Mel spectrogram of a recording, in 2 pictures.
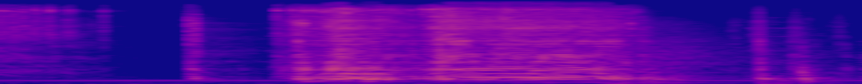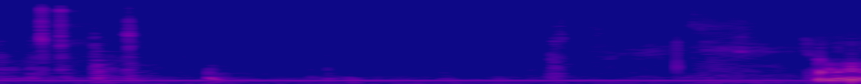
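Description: A front bolt on a Harley-Davidson turn signal bracket being tightened with a power tool, one loud close buzzing burst of about a second, followed by light clicks and taps over a steady low hum.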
